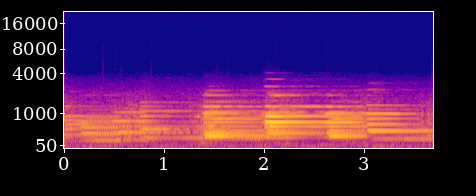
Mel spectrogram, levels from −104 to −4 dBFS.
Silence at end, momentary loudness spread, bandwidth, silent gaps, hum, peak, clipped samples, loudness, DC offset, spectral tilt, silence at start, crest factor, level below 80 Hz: 0 s; 14 LU; 3.6 kHz; none; none; -2 dBFS; under 0.1%; -21 LUFS; under 0.1%; -11.5 dB/octave; 0 s; 18 dB; -56 dBFS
